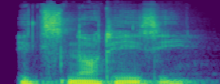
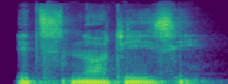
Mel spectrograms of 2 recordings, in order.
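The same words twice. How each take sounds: Both takes have the same delivery.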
